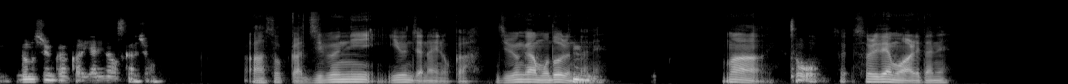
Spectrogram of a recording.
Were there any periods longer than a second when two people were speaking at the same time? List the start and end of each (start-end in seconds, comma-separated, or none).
none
